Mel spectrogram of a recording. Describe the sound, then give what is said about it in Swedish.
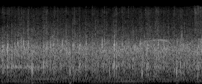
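An audience at a Christian service claps steadily for everyone who prayed a prayer to Jesus, a dense wash of many hands with no breaks, holding an even loudness for the whole stretch. No one speaks over it. “Vi ger en stor applåd för alla som bad den här bönen.”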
